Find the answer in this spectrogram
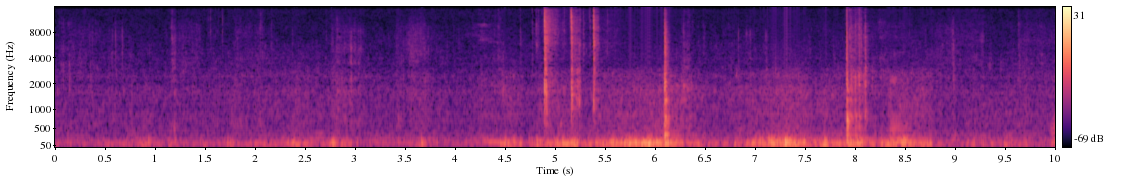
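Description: Green plastic gold pan being handled and set down into a plastic classifier on gravel: several sharp plastic knocks between about five and eight seconds in, over a low rumble.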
